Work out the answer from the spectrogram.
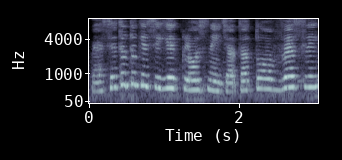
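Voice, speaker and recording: A woman's voice: very high voice, animated, unhurried, a little mellow. A woman voicing a young man who is a cheeky, teasing best friend in a fan-dubbed story. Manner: teasing, bossy.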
